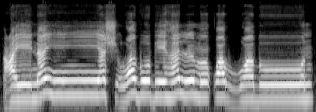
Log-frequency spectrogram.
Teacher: یہاں پر قاف اور را کو موٹا پڑھیں گے، آیت کرنے کی صورت میں نون کو ساکن بنا کر پڑھیں گے۔ · نون کے اوپر تنوین ہے، تنوین کے بعد یا آ گیا تو یہاں پر ادغام کر کے پڑھیں گے، یا کے اندر ادغام کر کے پڑھیں گے۔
